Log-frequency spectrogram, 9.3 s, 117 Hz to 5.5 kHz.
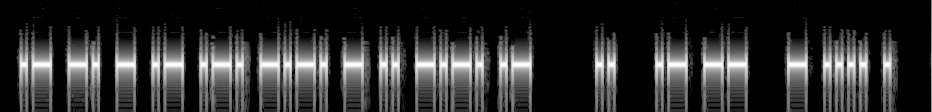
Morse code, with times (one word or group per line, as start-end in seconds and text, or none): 0.2-5.3 ANTARCTICA
6.0-6.1 I
6.6-7.5 AM
7.9-8.9 THE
